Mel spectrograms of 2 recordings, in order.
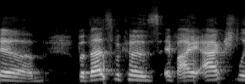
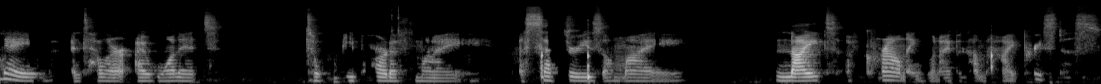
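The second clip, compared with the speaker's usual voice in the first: soft, hushed, secretive whisper; 3 semitones lower, 8 dB quieter than usual. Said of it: "I'm gonna whisper to Cora".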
